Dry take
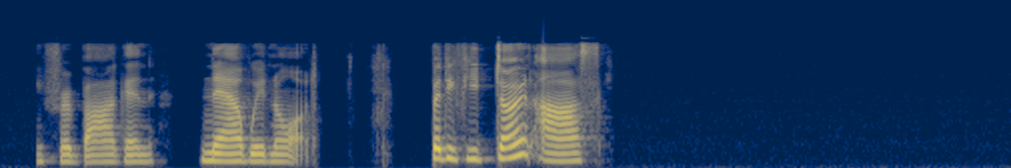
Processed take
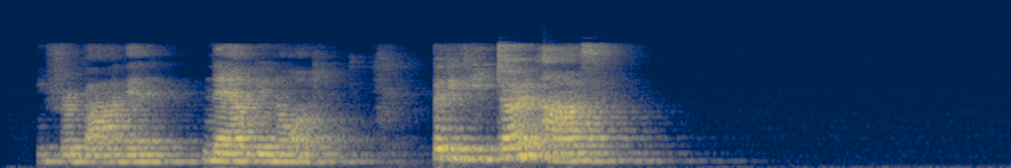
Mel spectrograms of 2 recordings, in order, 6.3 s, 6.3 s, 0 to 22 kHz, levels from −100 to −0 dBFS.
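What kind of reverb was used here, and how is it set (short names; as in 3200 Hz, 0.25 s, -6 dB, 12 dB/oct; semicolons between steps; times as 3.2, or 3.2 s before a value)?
shoebox room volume 150 m³, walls mixed, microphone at 3.6 m; gain -12.5 dB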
